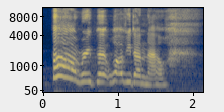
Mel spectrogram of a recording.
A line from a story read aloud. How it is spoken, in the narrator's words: laughs, and goes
